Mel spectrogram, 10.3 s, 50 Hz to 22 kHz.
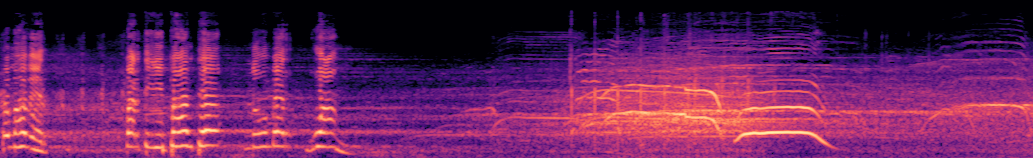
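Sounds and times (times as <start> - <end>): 
speech: 0.3 - 0.6, 1.4 - 3.6
small crowd cheering and shouting to vote for a contest participant: 4.1 - 10.3.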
